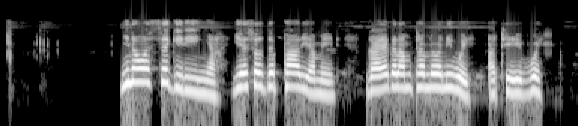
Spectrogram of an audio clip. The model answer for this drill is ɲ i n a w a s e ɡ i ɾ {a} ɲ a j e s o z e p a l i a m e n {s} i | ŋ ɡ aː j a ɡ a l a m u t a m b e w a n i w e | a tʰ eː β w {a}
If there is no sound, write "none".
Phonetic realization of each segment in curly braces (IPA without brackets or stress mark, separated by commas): i, t, e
